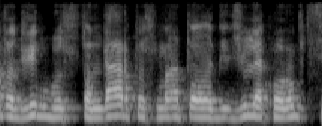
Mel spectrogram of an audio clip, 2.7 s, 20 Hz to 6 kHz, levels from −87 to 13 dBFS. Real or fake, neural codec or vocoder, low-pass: fake; codec, 44.1 kHz, 3.4 kbps, Pupu-Codec; 5.4 kHz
